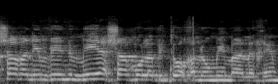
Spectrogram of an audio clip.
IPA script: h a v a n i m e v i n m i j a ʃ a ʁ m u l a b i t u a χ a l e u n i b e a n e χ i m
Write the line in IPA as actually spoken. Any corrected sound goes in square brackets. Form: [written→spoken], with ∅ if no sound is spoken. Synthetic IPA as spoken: [h→ʃ] a v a n i m e v i n m i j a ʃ a [ʁ→v] m u l a b i t u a χ a l e u [n→m] i [b→m] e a n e χ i m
